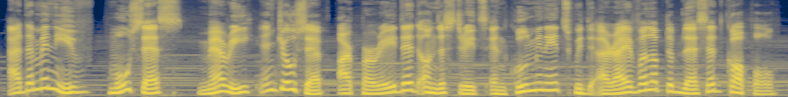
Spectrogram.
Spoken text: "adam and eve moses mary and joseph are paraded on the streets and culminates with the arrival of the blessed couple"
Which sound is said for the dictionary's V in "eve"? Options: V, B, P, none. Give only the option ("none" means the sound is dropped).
V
